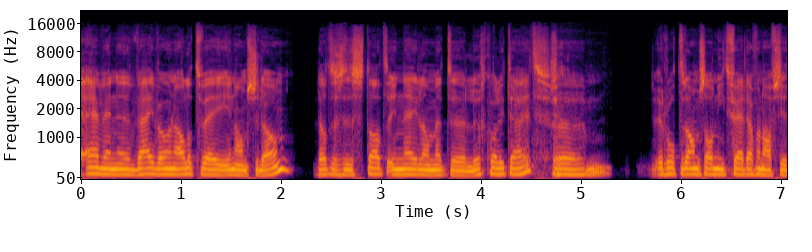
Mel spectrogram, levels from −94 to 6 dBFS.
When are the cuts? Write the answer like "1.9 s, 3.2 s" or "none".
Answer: 3.7 s, 5.4 s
